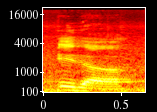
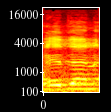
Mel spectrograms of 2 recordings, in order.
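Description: First: The word ends in a long a vowel. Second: The word ends in an n sound. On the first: The speaker stops after this word. "إذا وقفته" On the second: The word runs on into the next word. "أو لن تفلحوا إذن أبدا"

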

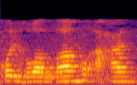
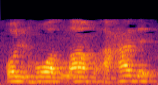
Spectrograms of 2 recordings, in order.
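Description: First: The final d stops with no extra bounce. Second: The final d ends with a slight extra bounce. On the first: "هذا ما بيها قلقلة" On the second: "شوف هذا الصوت هو القلقلة"

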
